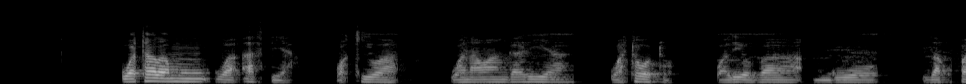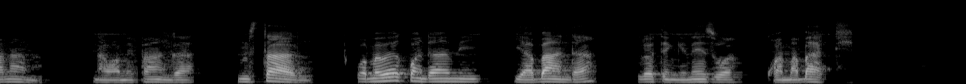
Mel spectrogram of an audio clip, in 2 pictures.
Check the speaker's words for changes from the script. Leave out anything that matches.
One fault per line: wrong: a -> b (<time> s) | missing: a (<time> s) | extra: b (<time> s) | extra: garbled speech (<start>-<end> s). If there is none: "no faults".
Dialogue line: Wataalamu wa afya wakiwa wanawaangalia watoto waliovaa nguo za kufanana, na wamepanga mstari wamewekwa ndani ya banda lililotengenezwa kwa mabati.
no faults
